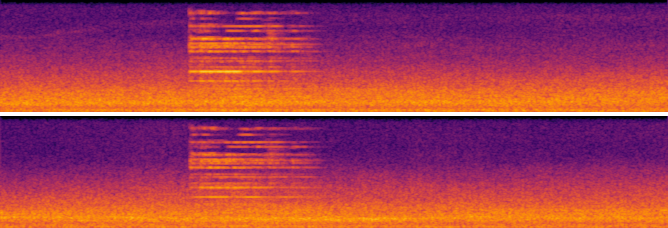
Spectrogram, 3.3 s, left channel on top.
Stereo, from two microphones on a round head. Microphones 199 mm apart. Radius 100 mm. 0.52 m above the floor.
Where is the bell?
45° left (ahead or behind), 2.5 m.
